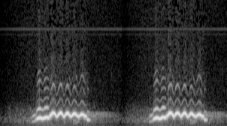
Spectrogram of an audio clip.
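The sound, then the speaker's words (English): A loon's tremolo call, known as the crazy laugh, rings out twice, each burst a loud, quavering, rapidly wavering laugh-like wail of under a second, separated by a short silence, with no voices. “And then, of course, the tremolo, it's called the crazy laugh. It can sound, well, crazy.”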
